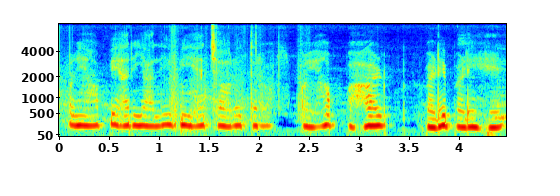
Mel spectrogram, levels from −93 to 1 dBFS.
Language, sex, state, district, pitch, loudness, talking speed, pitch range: Hindi, female, Madhya Pradesh, Umaria, 215 Hz, -16 LUFS, 145 wpm, 195-220 Hz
